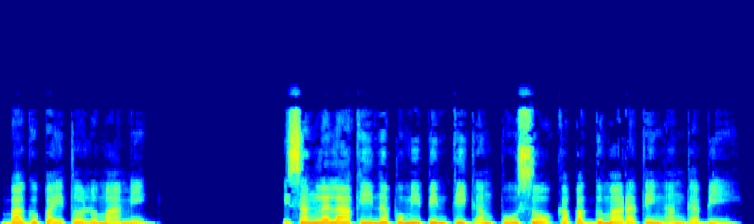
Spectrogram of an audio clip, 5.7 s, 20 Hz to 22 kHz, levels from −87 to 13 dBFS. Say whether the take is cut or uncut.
cut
